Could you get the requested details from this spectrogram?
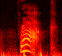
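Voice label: "rock", English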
